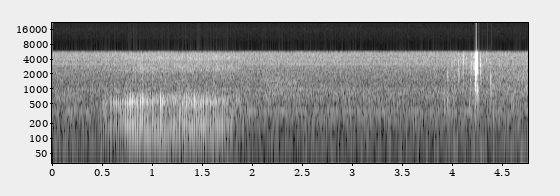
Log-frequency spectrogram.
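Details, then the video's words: Sleeping pet dog Jewel gives a single rough, low snoring breath lasting about a second, then quiet breathing, followed by a brief sharp click near the end, indoors. "Jewel the Snoring Dog"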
